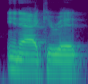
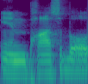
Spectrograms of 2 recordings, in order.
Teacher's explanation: the n changes to an m before p because those are both bilabial um consonants at a less formal level um in casual speech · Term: place assimilation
